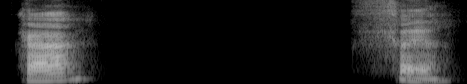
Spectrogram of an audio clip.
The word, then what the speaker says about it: café: Ca fé. Separei aqui, ó. Fé, a última levou mais tempo para pronunciar.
